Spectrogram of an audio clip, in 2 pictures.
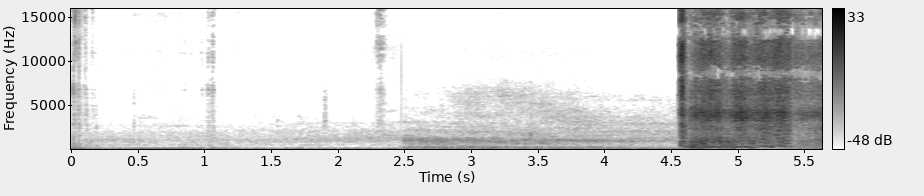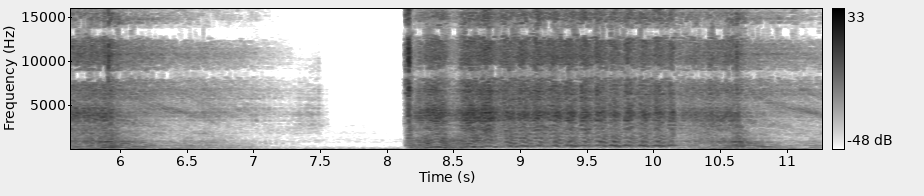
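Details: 1964 Chevy C20 that sat 19 years, cranking while spark is checked: two bursts of steady starter cranking at about three turns a second, and it never catches. Crank, no start; the cause is not yet found.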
